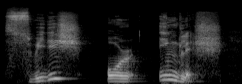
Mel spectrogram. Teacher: whenever I say Swedish or English, you might notice that I have a sh sound, a little bit extra sh in there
